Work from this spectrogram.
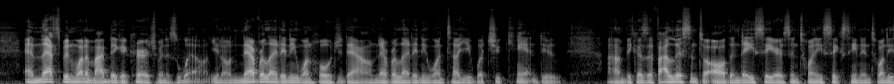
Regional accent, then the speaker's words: Virginia, United States; And from growing up here in Stafford County, you know, growing up in Black Stafford County, growing up in even the rural parts of Stafford County, yeah, Wildcat Corner

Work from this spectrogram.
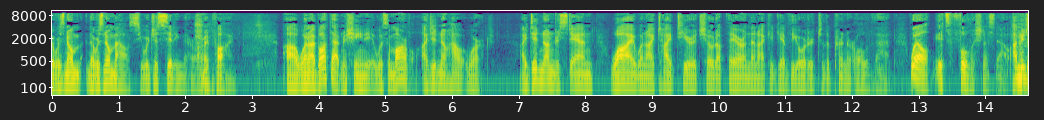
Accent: Lower Merion Township, Pennsylvania, United States; Lower Marion Township.

